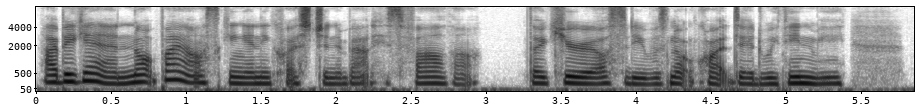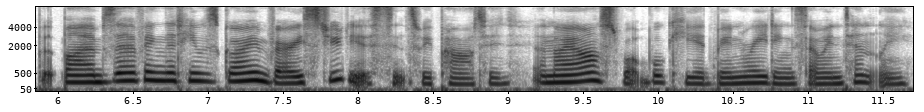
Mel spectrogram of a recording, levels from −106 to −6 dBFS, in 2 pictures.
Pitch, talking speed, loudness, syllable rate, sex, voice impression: 200 Hz, 210 wpm, -19 LUFS, 5.8 syllables/s, female, feminine, adult-like, relaxed, slightly powerful, soft, fluent, slightly raspy, intellectual, calm, friendly, reassuring, elegant, lively, slightly modest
